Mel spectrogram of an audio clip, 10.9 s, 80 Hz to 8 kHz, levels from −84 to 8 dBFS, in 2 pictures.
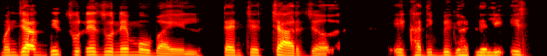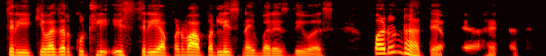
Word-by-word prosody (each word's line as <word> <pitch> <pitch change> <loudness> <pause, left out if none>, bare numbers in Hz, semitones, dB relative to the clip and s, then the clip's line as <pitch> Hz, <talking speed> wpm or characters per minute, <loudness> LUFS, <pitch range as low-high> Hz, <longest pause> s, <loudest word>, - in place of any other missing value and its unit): म्हणजे 145 +3 +3
अगदी 160 +2 +6 0.2
जुने-जुने 165 -1 +1
मोबाईल, 115 -8 -1 0.2
त्यांचे 140 0 0 0.2
चार्जर, 115 -3 +4 0.8
एखादी 145 +1 -3
बिघडलेली 145 0 -1 0.2
इस्त्री 145 -2 -3
किंवा 160 0 +4
जर 170 +1 +2
कुठली 165 -1 -5 0.2
इस्त्री 155 -1 -2
आपण 150 +1 +1
वापरलीच 155 +1 +4
नाही 135 -1 -2
बरेच 120 -3 -4
दिवस. 110 -2 -6 0.4
पडून 265 +4 +4
राहते 120 - +1
आपल्या 105 - -10
ह्याच्यात. - - -14
145 Hz, 120 wpm, -25 LUFS, 125-160 Hz, 0.8 s, अगदी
